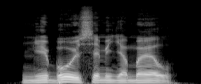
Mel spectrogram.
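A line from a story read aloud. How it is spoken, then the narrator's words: Roared. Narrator (Russian): проревел Этельберт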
